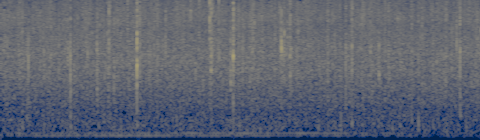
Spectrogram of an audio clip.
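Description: Steady rain falls on stone and concrete under an overcast sky, making a dense, even hiss dotted with scattered sharp drop ticks, over a faint low hum throughout.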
